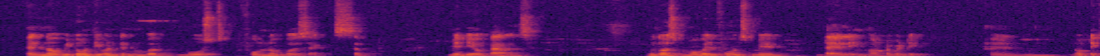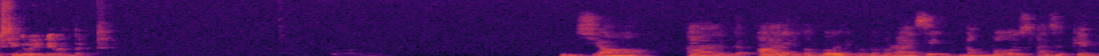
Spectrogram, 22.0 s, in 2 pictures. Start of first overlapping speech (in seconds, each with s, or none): none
